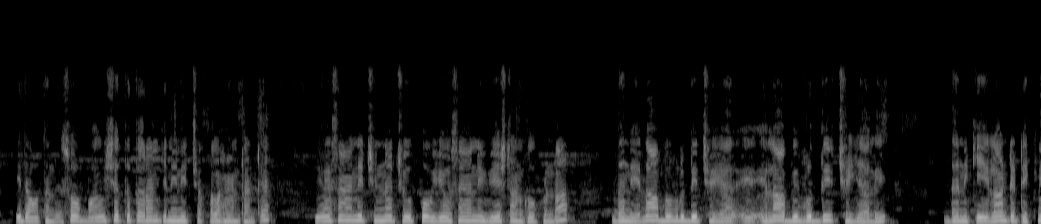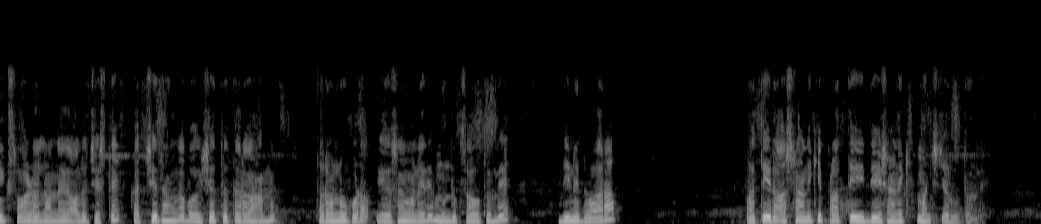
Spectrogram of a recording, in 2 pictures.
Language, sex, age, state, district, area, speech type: Telugu, male, 18-30, Telangana, Vikarabad, urban, spontaneous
